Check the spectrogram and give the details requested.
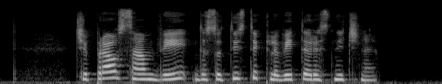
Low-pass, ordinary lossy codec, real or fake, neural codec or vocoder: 14.4 kHz; AAC, 48 kbps; real; none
